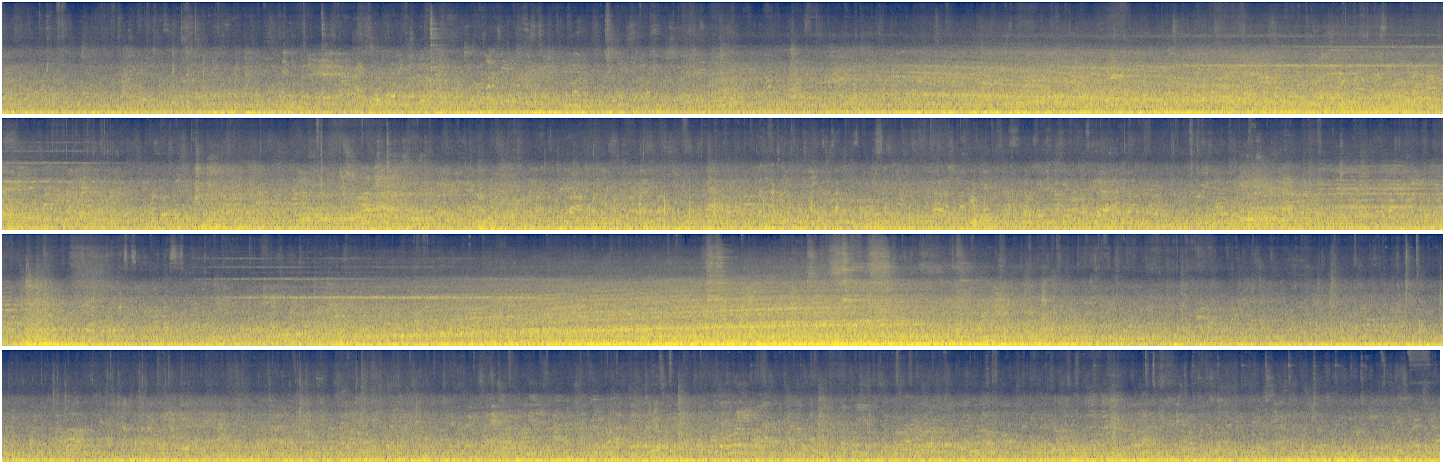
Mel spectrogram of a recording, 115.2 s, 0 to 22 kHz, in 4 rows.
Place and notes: Line U5, from Hauptbahnhof station to Theresienwiese station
